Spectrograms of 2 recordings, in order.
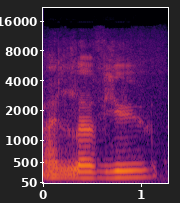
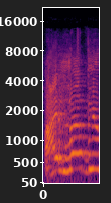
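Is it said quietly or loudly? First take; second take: quietly; loudly. First: It is said quietly. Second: It is said loudly.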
